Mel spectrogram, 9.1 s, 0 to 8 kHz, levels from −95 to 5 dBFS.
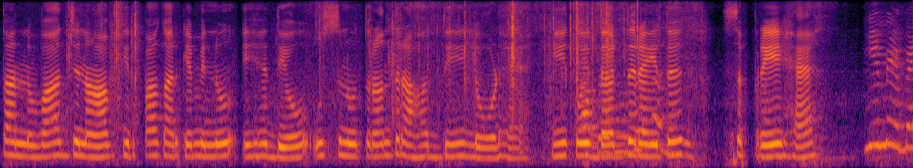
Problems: background conversations at intervals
